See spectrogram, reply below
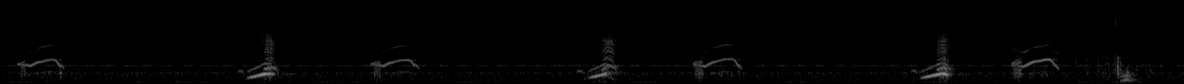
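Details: Great grey owl pair talking at first light, about 04:25 MDT, one perched at the snag nest and the other in the camera tree: a run of rising squeals alternating with softer arched whistles, roughly every one to two seconds, over a low hum.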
